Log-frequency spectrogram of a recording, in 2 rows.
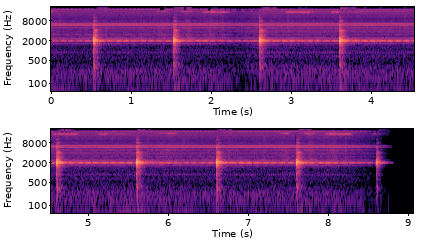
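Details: Sharp clicks once a second, each with a fading buzz, heard through the amp of a 335-style electric guitar: electromagnetic interference from an electronic watch near the pickups, not a guitar fault.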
